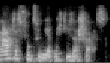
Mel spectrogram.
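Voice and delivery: leiser, abfällig hingehaucht; frustriert gemurmelt. Retold or imitated. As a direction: murmle den Frust weg. Imitierter Frust nach Scheitern. (leise, abfällig, fast geflüstert)

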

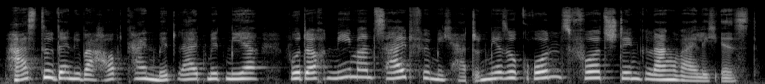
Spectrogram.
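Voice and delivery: high whiny pleading; child begging. Acted. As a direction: whine for pity. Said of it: "quengelt der kleine Nasenbär".

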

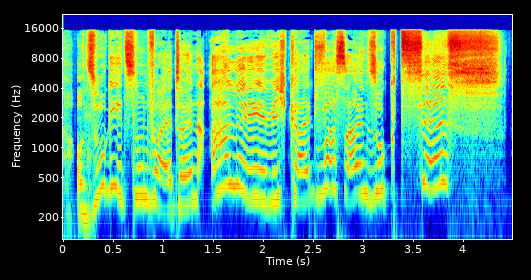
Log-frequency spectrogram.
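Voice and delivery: very high, straining crow of success; ecstatic triumph. A narrator's reading. Rocket revelling in flight, high triumphant cry. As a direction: crow it high and stretch the last words.

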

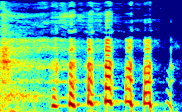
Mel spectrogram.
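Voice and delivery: high witchy cackle; a witch laughing at her friend's timid wish. Acted. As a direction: cackle like a witch amused by a newcomer.

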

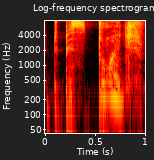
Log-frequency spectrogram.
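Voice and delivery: hushed, conspiratorial whisper. A narrator's reading. Narrator to Nancy at the pool, whispered. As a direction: breathe it under your voice. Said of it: "flüstere ich".

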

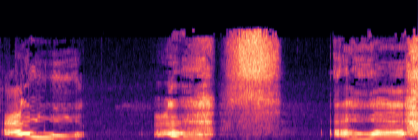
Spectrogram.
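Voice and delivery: loud high cries of pain. Acted. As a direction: yelp as she falls. Falls and scrapes her knee. (laute Schmerzensschreie)

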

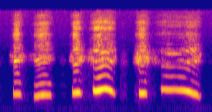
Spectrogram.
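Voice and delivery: squeaky rising giggle; very high giggle. Acted. (sehr hohes Kichern)

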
